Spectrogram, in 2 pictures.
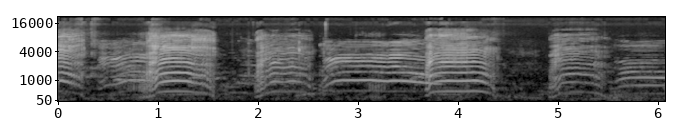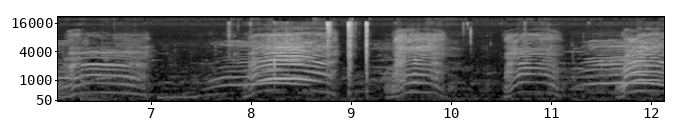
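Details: Several cats in Pakistan meow almost continuously, with rapid, overlapping, arching meows and drawn-out wailing calls following one another closely, plus a couple of brief sharp clicks.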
